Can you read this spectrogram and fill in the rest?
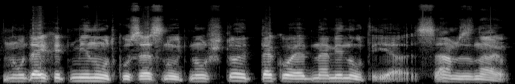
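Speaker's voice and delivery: high-pitched sleepy begging; pleading. A narrator's reading. Master begging servant for a minute's sleep, pleading.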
